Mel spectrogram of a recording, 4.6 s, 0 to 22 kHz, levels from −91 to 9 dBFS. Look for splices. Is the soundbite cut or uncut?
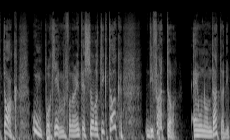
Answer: cut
